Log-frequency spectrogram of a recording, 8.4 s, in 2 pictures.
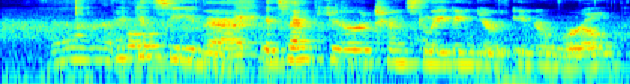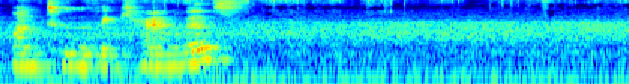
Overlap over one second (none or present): present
